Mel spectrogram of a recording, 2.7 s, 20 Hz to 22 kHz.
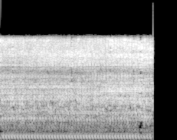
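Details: Snapper riding mower with a 12.5 hp Briggs & Stratton single, revived after sitting for years, running in neutral: even, steady single-cylinder putter with no misses or knocks, holding constant speed; running normally.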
